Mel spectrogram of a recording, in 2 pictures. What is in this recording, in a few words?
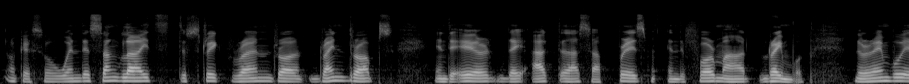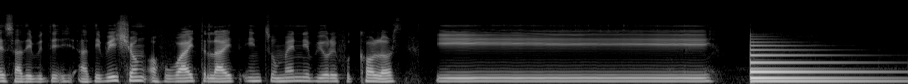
pre post fem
